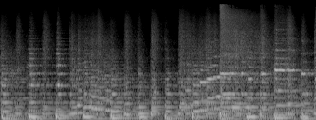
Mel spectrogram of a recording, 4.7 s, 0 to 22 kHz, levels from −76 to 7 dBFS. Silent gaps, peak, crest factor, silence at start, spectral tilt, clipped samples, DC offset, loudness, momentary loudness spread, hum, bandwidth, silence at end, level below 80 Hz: none; -6 dBFS; 16 dB; 0 s; -5.5 dB/octave; under 0.1%; under 0.1%; -23 LUFS; 6 LU; none; 19 kHz; 0 s; -32 dBFS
